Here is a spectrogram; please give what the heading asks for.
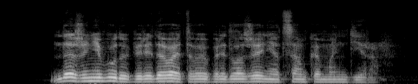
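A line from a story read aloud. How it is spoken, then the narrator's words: Tired, curt remark. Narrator (Russian): устало бросил Иваненко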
